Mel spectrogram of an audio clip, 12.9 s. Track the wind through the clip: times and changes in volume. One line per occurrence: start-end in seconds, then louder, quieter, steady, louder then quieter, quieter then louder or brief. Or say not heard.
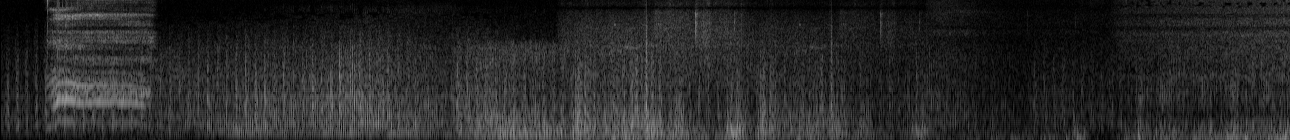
4.5-12.8 quieter then louder.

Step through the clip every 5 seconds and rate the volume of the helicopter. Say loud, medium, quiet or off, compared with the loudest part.
loud, medium, quiet.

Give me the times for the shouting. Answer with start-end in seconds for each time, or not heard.
0.4-1.6.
